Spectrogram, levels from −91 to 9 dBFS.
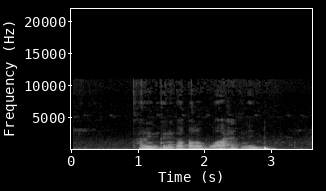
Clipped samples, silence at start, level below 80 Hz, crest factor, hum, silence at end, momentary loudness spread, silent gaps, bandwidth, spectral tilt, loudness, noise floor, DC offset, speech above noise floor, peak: under 0.1%; 1 s; -40 dBFS; 22 dB; none; 0.55 s; 6 LU; none; 3.1 kHz; -11 dB/octave; -25 LUFS; -63 dBFS; under 0.1%; 39 dB; -4 dBFS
